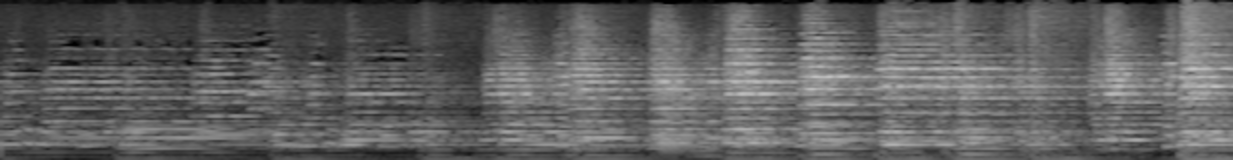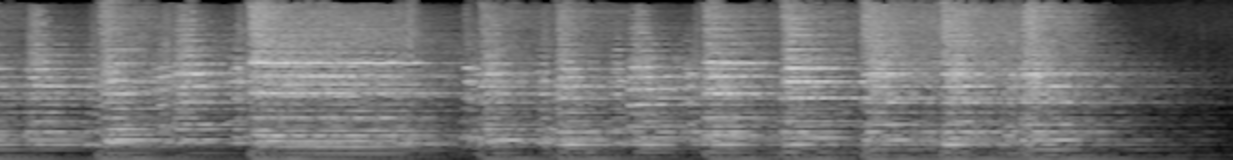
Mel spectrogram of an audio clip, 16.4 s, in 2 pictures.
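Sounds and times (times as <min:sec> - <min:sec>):
national anthem: 0:00.0 - 0:16.4.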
